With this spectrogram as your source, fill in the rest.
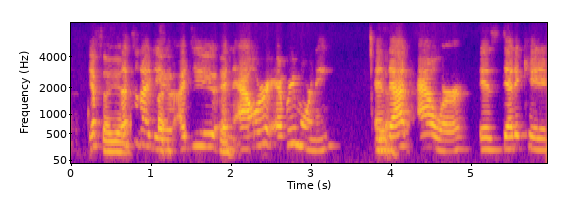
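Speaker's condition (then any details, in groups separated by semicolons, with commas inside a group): No condition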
